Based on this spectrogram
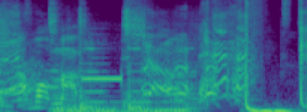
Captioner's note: upbeat pop music; beep; everyone laughing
